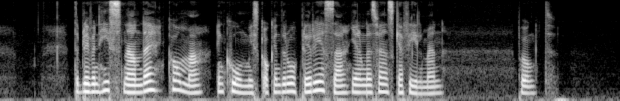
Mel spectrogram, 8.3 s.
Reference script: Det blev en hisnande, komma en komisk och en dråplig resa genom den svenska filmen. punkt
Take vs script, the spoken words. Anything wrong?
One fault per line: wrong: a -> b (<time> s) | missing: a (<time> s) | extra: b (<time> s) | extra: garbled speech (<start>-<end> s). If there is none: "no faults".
no faults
